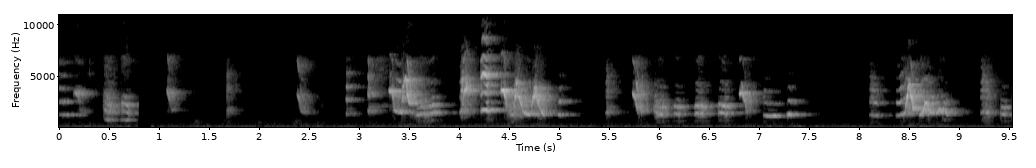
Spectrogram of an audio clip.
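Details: Mating call of a male cockatiel: a long string of short, varied whistled and chirping phrases, some buzzy and rasping, delivered in irregular bursts with brief silences between them.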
